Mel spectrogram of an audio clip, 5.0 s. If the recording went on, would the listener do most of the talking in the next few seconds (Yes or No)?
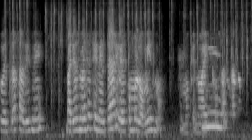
Yes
